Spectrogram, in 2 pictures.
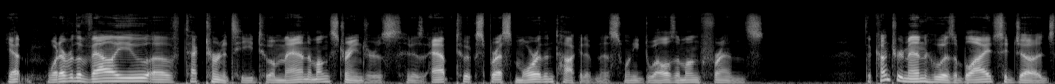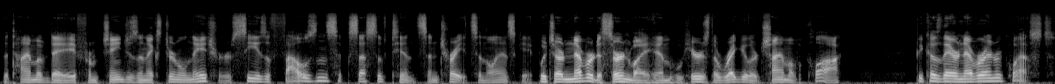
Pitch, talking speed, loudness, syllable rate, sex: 105 Hz, 200 wpm, -21 LUFS, 6.0 syllables/s, male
